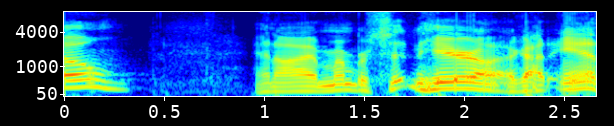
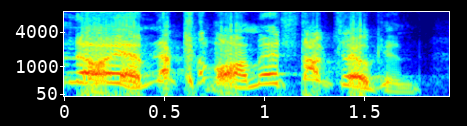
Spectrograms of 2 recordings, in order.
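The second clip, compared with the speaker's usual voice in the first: higher, louder emphatic protest; insisting protest; 13 semitones higher, 7 dB louder than usual. Retold or imitated. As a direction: insist he is not joking. Insisting to disbelieving friend.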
